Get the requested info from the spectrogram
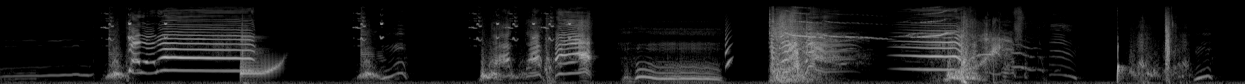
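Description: Cartoon sound effects: a springy boing among a string of a cartoon chick's squeaky, wordless vocal noises, each short and bending up and down in pitch.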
